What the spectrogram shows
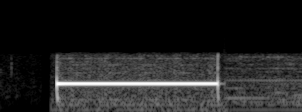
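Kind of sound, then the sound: signal or alarm, answering machine beep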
